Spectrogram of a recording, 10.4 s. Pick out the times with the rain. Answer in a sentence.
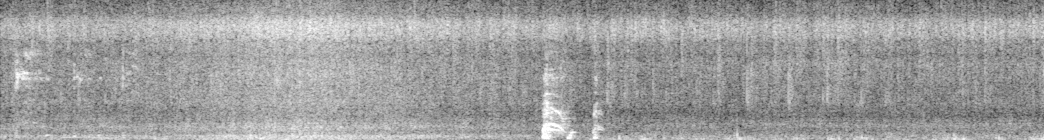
The rain can be heard from 0.0 to 10.4 s.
